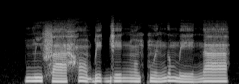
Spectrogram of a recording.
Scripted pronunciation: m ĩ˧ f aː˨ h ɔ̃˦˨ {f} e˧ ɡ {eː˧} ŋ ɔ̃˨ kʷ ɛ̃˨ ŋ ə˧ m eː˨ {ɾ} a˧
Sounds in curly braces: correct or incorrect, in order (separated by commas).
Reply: incorrect, correct, incorrect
